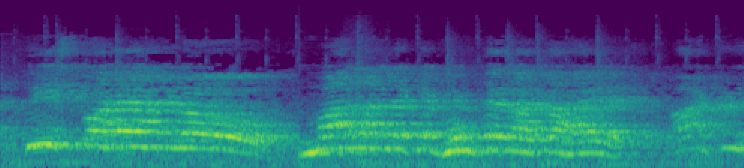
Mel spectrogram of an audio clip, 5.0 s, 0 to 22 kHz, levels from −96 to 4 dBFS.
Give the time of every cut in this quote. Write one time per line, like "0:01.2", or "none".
0:01.9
